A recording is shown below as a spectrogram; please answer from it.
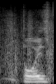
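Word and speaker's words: Bois Blanc: Oh, it is boys. Wait, it's actually boys.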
